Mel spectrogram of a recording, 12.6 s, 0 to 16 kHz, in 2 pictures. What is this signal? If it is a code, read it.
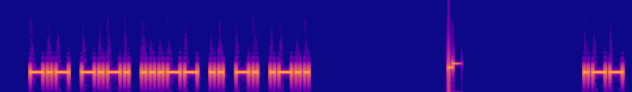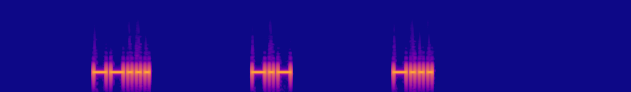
Morse code, heard as a keyed tone, about 27 wpm, spaced as for 14 wpm, 700 Hz. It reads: KC3INL W7KB
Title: USA Call Signs - 8x Character Spacing - 28wpm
